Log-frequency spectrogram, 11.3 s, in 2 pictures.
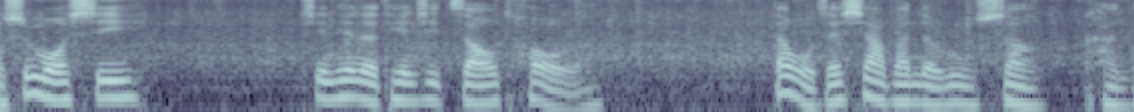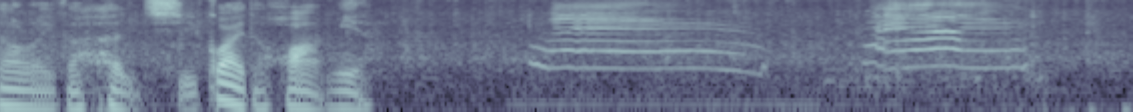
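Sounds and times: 
speech: 0.0s - 0.9s, 1.5s - 3.1s, 3.9s - 7.6s
faint hum: 1.6s - 11.3s
wet kitten meowing: 8.3s - 11.0s.

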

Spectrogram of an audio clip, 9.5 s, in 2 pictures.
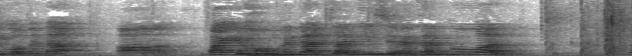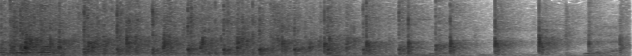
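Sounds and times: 
speech: 0.1s - 4.0s
audience applause: 4.4s - 9.4s.

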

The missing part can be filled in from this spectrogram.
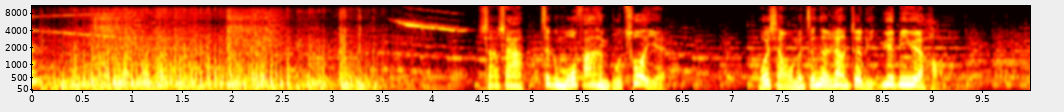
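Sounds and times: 
fireworks shooting and sizzling: 0.0s - 4.2s
speech: 4.5s - 6.4s, 7.2s - 9.2s.

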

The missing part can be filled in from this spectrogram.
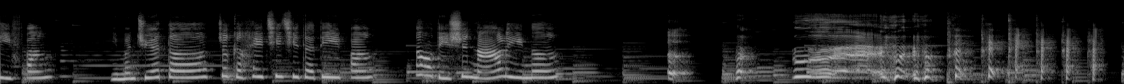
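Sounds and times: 
speech: 0.0s - 5.8s, 6.7s - 10.0s
voice imitating owl coughing and retching: 8.7s - 11.0s.

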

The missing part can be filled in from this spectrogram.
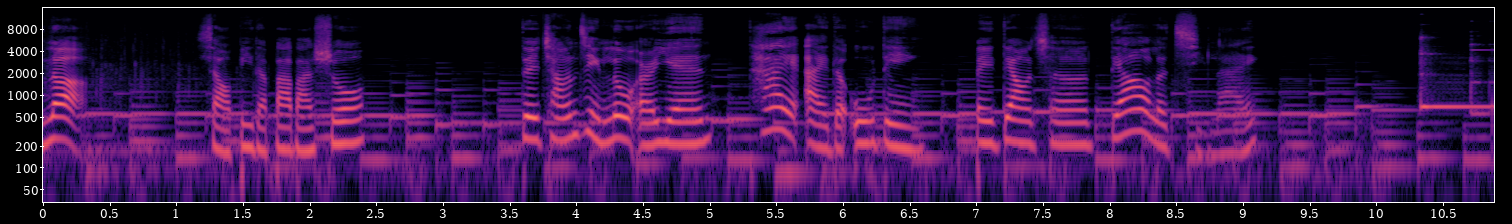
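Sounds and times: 
speech: 0.0s - 0.5s, 1.2s - 2.5s, 3.6s - 9.2s
electronic doorbell chiming: 10.4s - 10.8s.

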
